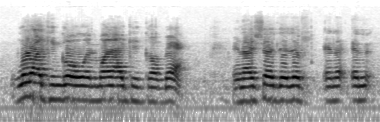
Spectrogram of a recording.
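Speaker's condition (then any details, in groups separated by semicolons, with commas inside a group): Cerebral palsy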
